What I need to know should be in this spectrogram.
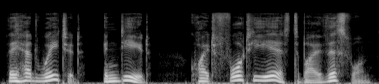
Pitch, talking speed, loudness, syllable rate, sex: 140 Hz, 175 wpm, -17 LUFS, 5.2 syllables/s, male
